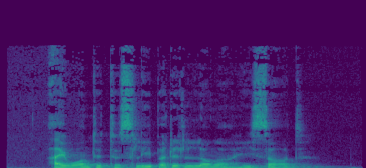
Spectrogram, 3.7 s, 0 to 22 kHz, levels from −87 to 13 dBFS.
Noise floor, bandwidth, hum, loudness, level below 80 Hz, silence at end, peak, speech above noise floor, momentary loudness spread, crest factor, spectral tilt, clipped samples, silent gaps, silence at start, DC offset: -53 dBFS; 16 kHz; none; -27 LUFS; -50 dBFS; 0.45 s; -6 dBFS; 27 dB; 5 LU; 22 dB; -5 dB/octave; under 0.1%; none; 0.5 s; under 0.1%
